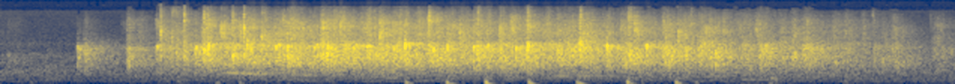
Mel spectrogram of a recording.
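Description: An audience at a dental forum diploma ceremony breaks into applause that starts abruptly, holds a dense, even wash of clapping, then eases slightly toward the end, with a few low thumps mixed in.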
